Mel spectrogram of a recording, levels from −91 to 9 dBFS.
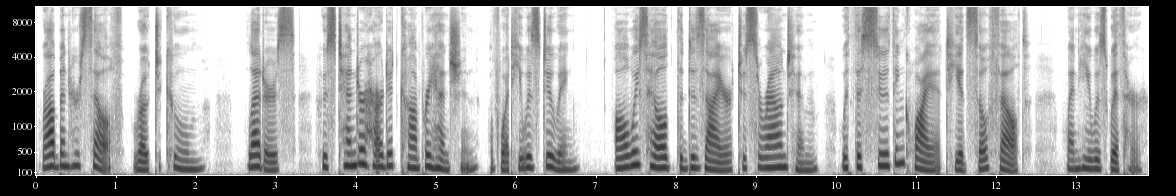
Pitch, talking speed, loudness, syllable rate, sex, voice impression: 190 Hz, 145 wpm, -20 LUFS, 4.4 syllables/s, female, very feminine, very adult-like, very middle-aged, thin, tensed, slightly powerful, bright, hard, clear, fluent, slightly cute, cool, intellectual, refreshing, very sincere, calm, very friendly, very reassuring, unique, very elegant, slightly wild, sweet, slightly lively, strict, sharp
